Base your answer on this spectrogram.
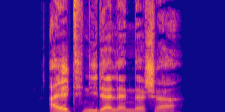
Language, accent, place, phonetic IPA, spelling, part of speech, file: German, Germany, Berlin, [ˈaltniːdɐˌlɛndɪʃɐ], altniederländischer, adjective, De-altniederländischer.ogg
- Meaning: inflection of altniederländisch: 1. strong/mixed nominative masculine singular 2. strong genitive/dative feminine singular 3. strong genitive plural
